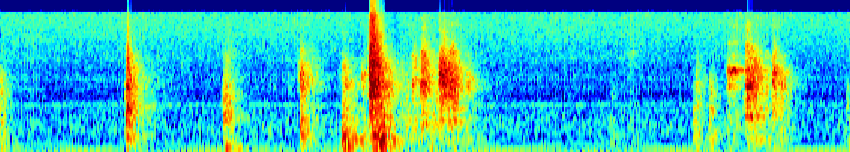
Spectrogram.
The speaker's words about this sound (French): Sortons de la cuisine. Allons ouvrir une porte qui est à côté de l'armoire.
